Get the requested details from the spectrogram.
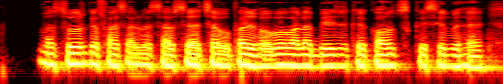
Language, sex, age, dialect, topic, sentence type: Magahi, male, 18-24, Southern, agriculture, question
